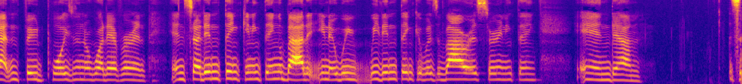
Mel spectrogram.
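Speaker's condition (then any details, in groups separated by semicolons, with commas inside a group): Cerebral palsy; from birth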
